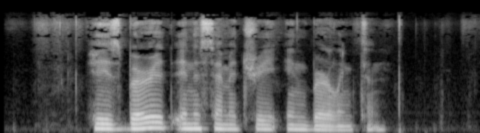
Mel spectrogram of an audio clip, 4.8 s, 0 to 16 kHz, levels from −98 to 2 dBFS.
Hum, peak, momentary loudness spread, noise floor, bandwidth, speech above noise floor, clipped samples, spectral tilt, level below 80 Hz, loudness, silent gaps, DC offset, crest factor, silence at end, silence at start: none; 0 dBFS; 20 LU; -59 dBFS; 11 kHz; 42 dB; under 0.1%; -4 dB/octave; -50 dBFS; -16 LUFS; none; under 0.1%; 18 dB; 0.8 s; 0.35 s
